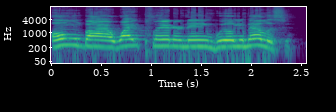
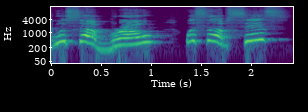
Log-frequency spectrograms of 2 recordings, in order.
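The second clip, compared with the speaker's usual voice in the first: mock friendly greeting; 6 semitones higher, slower than usual. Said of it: "be like".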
